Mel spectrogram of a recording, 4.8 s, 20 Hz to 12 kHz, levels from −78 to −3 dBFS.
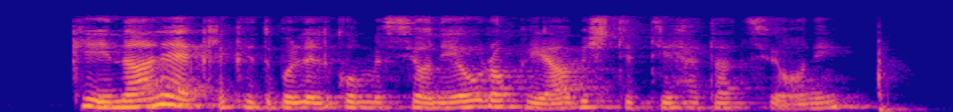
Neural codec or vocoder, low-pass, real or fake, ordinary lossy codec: none; 7.2 kHz; real; MP3, 96 kbps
